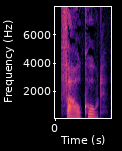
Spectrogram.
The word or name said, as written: farvekort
